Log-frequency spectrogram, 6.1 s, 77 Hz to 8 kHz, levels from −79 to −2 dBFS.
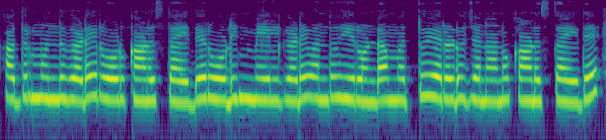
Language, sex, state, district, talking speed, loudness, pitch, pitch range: Kannada, female, Karnataka, Bidar, 150 wpm, -13 LUFS, 295 Hz, 290-310 Hz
